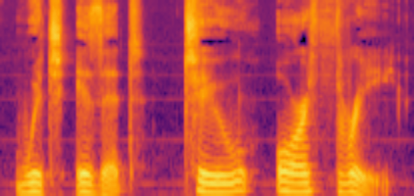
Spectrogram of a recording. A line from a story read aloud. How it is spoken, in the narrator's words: asked sternly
